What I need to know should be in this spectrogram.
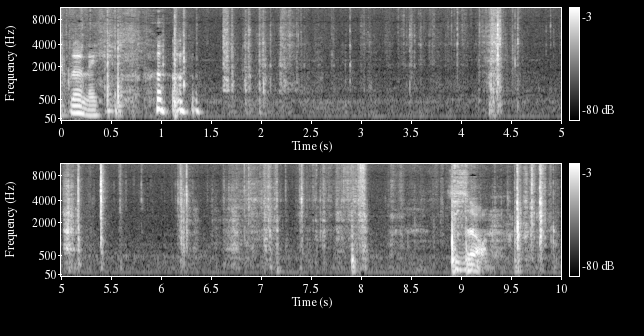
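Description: Hands handle a stiff plastic sheet, which crinkles and clicks.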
